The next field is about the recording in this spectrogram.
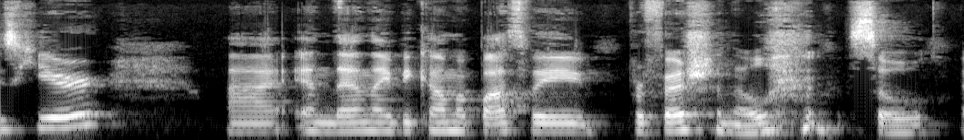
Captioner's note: chuckles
